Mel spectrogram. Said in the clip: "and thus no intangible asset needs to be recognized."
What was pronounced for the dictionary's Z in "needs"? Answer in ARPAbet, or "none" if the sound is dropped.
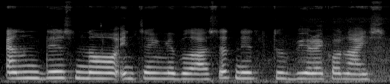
none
